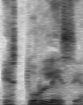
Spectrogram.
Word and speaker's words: Sturlese: Estoy dialogando esta tarde con Patricio Sturlese.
